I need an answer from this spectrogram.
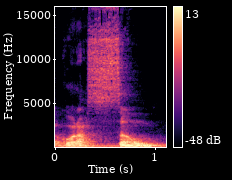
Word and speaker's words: coração: Esse O do final tem som de U, porque a gente não fala coração O, a gente fala coração.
